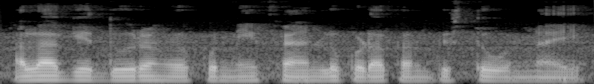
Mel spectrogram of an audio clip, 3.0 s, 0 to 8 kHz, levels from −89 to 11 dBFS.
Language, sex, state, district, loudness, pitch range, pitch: Telugu, male, Telangana, Mahabubabad, -19 LUFS, 90-95 Hz, 90 Hz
